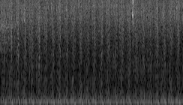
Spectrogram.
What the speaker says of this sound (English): And, of course, the appropriate helicopter noise as well.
